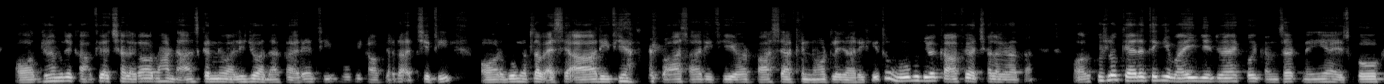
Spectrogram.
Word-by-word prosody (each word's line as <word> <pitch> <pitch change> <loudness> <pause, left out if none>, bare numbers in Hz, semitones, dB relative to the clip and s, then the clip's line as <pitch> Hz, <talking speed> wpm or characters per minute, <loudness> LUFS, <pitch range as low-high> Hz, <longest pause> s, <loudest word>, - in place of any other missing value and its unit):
और 110 +2 -3
जो 140 +3 -4
है 155 - 0
मुझे 165 +1 +3
काफ़ी 125 +2 -2
अच्छा 140 0 -2
लगा 135 +2 -1
और 140 - 0
वहाँ 140 -1 -3
डांस 125 +1 -5
करने 135 0 +2
वाली 125 0 0
जो 135 0 +2
अदाकारे 115 +1 -4
थी 125 - -7
वो 115 - -12
भी 135 - -10
काफ़ी 110 -4 -10
ज़्यादा - - -6
अच्छी - - -3
थी, - - -3 0.3
और 115 +1 -1
वो 135 +4 +3
मतलब - - +1
ऐसे - - -2
आ 115 +2 +1
रही 125 0 +1
थी 150 - +2
आपके 140 +2 -6
पास 120 +1 -4
आ 120 - -4
रही 120 -1 -4
थी 120 -1 +1
और 120 +1 -1
पास 115 0 -5
से 125 - 0
आके 120 0 -3
नोट 115 +1 -2
ले 115 - +2
जा 110 -2 0
रही 110 +1 -3
थी - - +3
तो 285 - -1
वो 165 +1 +6
भी 185 - +4
जो 170 - +7
है - - +2
काफ़ी 130 +6 +1
अच्छा 135 -1 -3
लग 120 -2 -1
रहा 115 -1 -3
था। 115 - -15 0.4
और 120 +3 -4
कुछ 180 +6 -3
लोग 215 0 +6
कह 170 -1 +7
रहे 175 0 +6
थे 180 - +6
कि 185 -2 +6
भाई 155 +1 +6
ये 155 - +5
जो 145 -1 0
है 145 0 +1
कोई 145 0 -1
कंसर्ट 135 +1 -4
नहीं 120 +2 -4
है 125 -3 -2
इसको 125 +3 0
125 Hz, 295 wpm, -20 LUFS, 115-145 Hz, 0.4 s, जो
